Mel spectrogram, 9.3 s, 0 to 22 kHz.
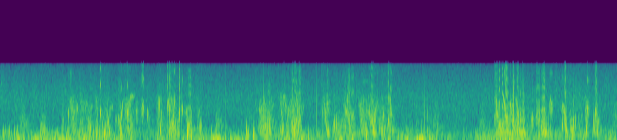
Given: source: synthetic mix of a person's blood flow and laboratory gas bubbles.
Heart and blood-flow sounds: Doppler ultrasound of blood flow; subclavian vein
0.60-0.72 s: bubbles
0.92-1.70 s: bubbles
1.73-2.08 s: bubbles
2.12-2.25 s: bubbles
2.34-2.46 s: bubbles
2.51-2.92 s: bubbles
2.95-3.04 s: bubbles
3.87-4.12 s: bubbles
4.17-4.55 s: bubbles
4.81-5.35 s: bubbles
5.38-5.93 s: bubbles
7.40-7.92 s: bubbles
7.96-8.31 s: bubbles
8.41-9.03 s: bubbles
From the record:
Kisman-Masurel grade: 332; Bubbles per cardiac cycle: rolling drumbeat, 9 or more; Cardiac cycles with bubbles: 50 to 99%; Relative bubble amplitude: moderate (0.250 to 0.450); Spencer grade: 3 (all of the cardiac periods contain showers or single bubble signals, but not dominating or overriding the cardiac motion signals); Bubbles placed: anywhere in the cardiac cycle

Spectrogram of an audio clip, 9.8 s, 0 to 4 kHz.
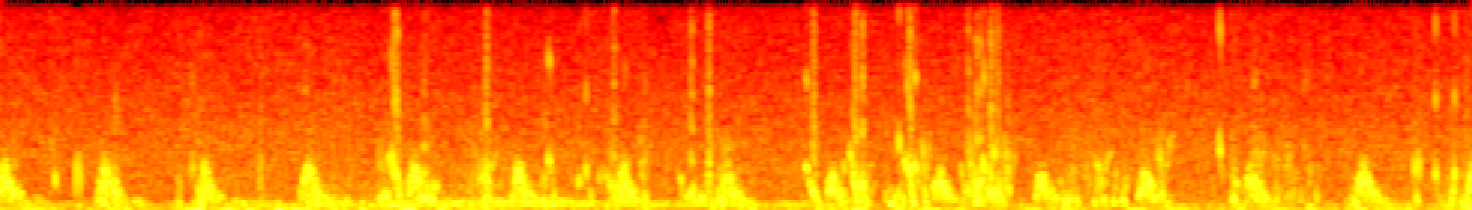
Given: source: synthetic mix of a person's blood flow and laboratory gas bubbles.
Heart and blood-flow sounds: Doppler ultrasound of blood flow; subclavian vein
0.31-0.42 s: bubbles
0.48-0.58 s: bubbles
0.61-0.73 s: bubbles
1.16-1.23 s: bubbles
1.25-1.42 s: bubbles
1.96-2.36 s: bubbles
2.48-2.75 s: bubbles
2.77-2.95 s: bubbles
3.09-3.39 s: bubbles
3.60-3.73 s: bubbles
3.82-4.36 s: bubbles
4.46-4.93 s: bubbles
5.33-5.50 s: bubbles
5.59-5.84 s: bubbles
5.87-6.21 s: bubbles
6.37-6.81 s: bubbles
7.03-7.55 s: bubbles
7.66-7.84 s: bubbles
8.10-8.81 s: bubbles
8.95-9.11 s: bubbles
9.28-9.30 s: bubbles
9.40-9.50 s: bubbles
9.53-9.82 s: bubbles
From the record:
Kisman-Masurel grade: 242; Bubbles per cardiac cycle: several, 3 to 8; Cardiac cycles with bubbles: 100%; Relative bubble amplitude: moderate (0.250 to 0.450); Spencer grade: 3 (all of the cardiac periods contain showers or single bubble signals, but not dominating or overriding the cardiac motion signals); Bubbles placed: anywhere in the cardiac cycle

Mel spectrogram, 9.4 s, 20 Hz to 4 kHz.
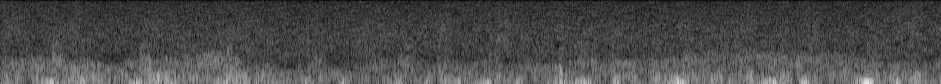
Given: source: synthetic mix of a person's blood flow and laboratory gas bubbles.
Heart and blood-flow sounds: Doppler ultrasound of blood flow; subclavian vein
no bubbles
From the record:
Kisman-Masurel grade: 000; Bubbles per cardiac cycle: 0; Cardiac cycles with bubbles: 0%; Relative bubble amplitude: no bubbles discernible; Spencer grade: 0 (complete lack of bubble signals)

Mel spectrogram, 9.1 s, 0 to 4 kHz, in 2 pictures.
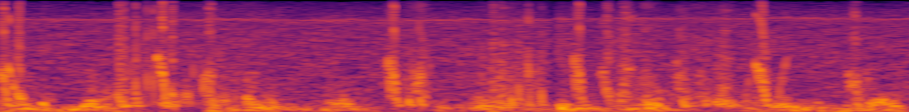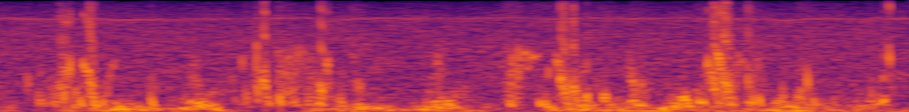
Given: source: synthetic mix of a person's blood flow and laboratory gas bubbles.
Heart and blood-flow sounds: Doppler ultrasound of blood flow; precordium
0.00-0.27 s: bubbles
0.50-1.40 s: bubbles
1.90-2.16 s: bubbles
2.36-2.75 s: bubbles
2.83-3.31 s: bubbles
3.35-3.96 s: bubbles
4.21-4.33 s: bubbles
4.67-5.14 s: bubbles
5.27-5.36 s: bubbles
5.67-6.38 s: bubbles
7.04-7.62 s: bubbles
7.67-7.81 s: bubbles
8.01-8.39 s: bubbles
8.43-9.03 s: bubbles
From the record:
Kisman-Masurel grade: 343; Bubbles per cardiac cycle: rolling drumbeat, 9 or more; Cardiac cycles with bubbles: 100%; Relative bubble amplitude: loud (0.450 to 0.775); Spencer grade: 3 (all of the cardiac periods contain showers or single bubble signals, but not dominating or overriding the cardiac motion signals); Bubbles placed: only in the low amplitude regions of the cardiac cycle

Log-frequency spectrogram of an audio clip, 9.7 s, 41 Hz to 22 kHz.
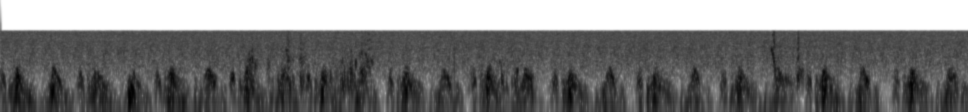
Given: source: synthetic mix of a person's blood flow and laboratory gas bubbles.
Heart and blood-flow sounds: Doppler ultrasound of blood flow; precordium
2.46-2.60 s: bubbles
2.66-2.71 s: bubbles
2.74-2.94 s: bubbles
2.98-3.07 s: bubbles
3.26-3.74 s: bubbles
4.96-5.22 s: bubbles
7.69-8.04 s: bubbles
From the record:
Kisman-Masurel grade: 221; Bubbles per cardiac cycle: several, 3 to 8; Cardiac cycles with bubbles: 10 to 50%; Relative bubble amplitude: barely perceptible (0.100 to 0.250); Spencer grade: 2 (many but less than half of the cardiac periods contain bubble signals, singularly or in groups); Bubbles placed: only in the low amplitude regions of the cardiac cycle

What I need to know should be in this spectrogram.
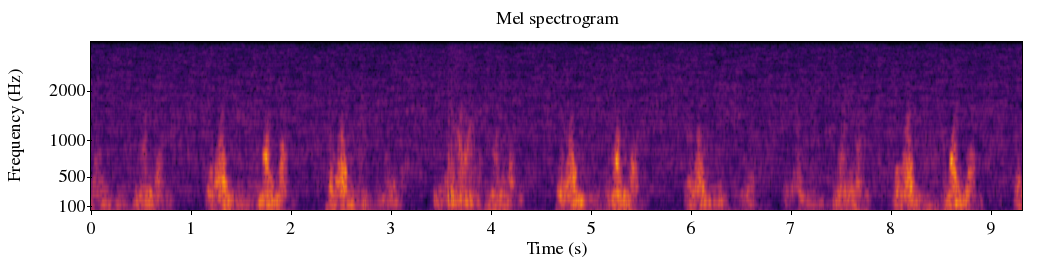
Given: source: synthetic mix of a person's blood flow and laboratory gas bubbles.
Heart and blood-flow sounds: Doppler ultrasound of blood flow; precordium
3.39-3.92 s: bubbles
From the record:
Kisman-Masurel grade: 212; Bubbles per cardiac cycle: several, 3 to 8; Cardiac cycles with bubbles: 1 to 10%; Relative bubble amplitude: moderate (0.250 to 0.450); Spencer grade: 1 (occasional bubble signal discernible with the cardiac motion signal, with majority of cardiac periods free of bubbles); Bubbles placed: only in the low amplitude regions of the cardiac cycle

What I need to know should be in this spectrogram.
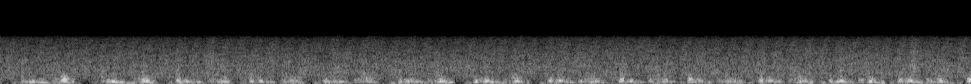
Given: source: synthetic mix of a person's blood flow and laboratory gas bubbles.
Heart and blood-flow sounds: Doppler ultrasound of blood flow; precordium
no bubbles
From the record:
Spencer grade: 0 (complete lack of bubble signals)

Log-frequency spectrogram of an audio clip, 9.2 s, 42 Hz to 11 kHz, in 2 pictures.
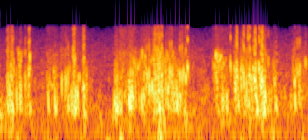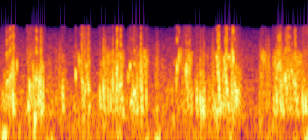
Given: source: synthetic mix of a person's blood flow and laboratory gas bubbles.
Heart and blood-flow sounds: Doppler ultrasound of blood flow; subclavian vein
0.09-0.55 s: bubbles
0.69-1.32 s: bubbles
1.70-2.88 s: bubbles
3.18-4.17 s: bubbles
4.33-4.91 s: bubbles
5.01-5.31 s: bubbles
5.53-5.62 s: bubbles
5.73-6.00 s: bubbles
6.08-6.87 s: bubbles
7.23-8.26 s: bubbles
8.53-8.62 s: bubbles
8.71-9.25 s: bubbles
From the record:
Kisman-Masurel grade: 444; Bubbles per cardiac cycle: continuous sound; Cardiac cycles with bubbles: 100%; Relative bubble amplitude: maximal (0.775 to 0.999); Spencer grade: 4 (maximum detectable bubble signal sounding continuously throughout systole and diastole of every cardiac period, and overriding the amplitude of the normal cardiac signals); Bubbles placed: anywhere in the cardiac cycle

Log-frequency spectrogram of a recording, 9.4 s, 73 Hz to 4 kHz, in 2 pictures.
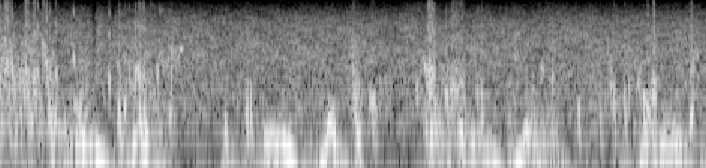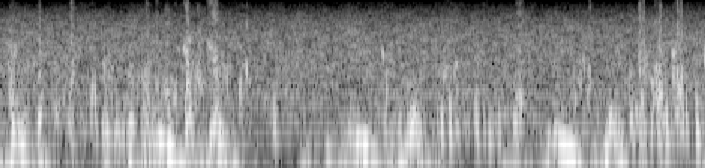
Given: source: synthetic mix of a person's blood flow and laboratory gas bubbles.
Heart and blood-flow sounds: Doppler ultrasound of blood flow; precordium
0.00-0.65 s: bubbles
0.69-1.25 s: bubbles
1.48-1.56 s: bubbles
1.62-1.73 s: bubbles
2.31-2.54 s: bubbles
2.75-3.26 s: bubbles
3.59-3.73 s: bubbles
3.83-3.90 s: bubbles
3.97-4.42 s: bubbles
4.56-4.69 s: bubbles
4.72-4.86 s: bubbles
4.92-5.02 s: bubbles
5.05-6.39 s: bubbles
6.50-6.59 s: bubbles
7.22-7.54 s: bubbles
7.60-8.07 s: bubbles
8.11-8.23 s: bubbles
8.51-8.64 s: bubbles
8.87-9.41 s: bubbles
From the record:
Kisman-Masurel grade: 343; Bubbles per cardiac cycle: rolling drumbeat, 9 or more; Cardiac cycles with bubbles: 100%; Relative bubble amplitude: loud (0.450 to 0.775); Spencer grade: 3 (all of the cardiac periods contain showers or single bubble signals, but not dominating or overriding the cardiac motion signals); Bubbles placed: anywhere in the cardiac cycle

